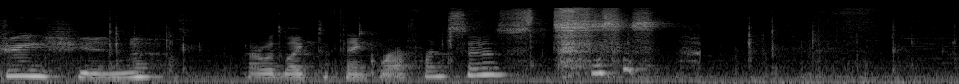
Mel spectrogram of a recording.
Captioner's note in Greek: Γέλια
